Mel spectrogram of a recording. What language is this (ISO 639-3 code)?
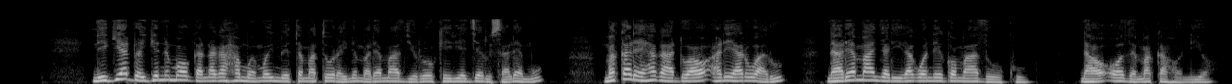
kik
